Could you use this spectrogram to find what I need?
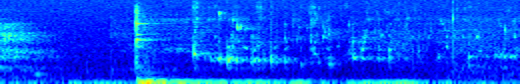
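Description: A drink poured from a labelled bottle into glasses, heard as a short knock and then a faint, low, steady gurgling stream that runs on to the end.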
